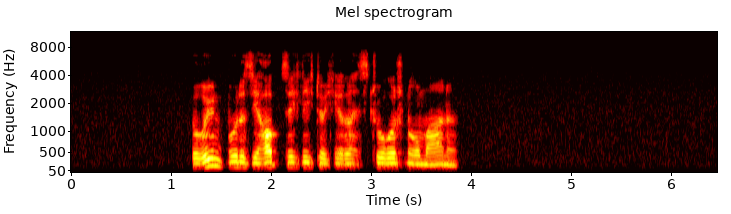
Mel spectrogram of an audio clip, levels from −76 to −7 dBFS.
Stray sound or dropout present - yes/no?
no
